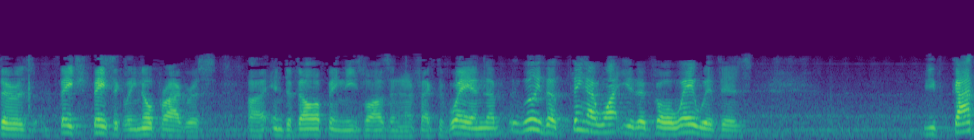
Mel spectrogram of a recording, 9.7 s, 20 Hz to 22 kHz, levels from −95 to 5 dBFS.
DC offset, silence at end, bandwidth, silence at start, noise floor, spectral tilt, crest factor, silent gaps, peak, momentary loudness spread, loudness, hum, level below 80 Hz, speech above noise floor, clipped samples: under 0.1%; 0 s; 5.4 kHz; 0 s; -48 dBFS; -7.5 dB/octave; 22 dB; none; -2 dBFS; 13 LU; -23 LUFS; none; -66 dBFS; 25 dB; under 0.1%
